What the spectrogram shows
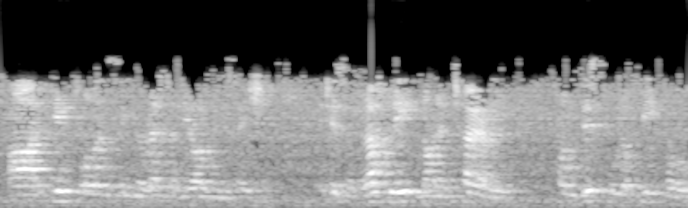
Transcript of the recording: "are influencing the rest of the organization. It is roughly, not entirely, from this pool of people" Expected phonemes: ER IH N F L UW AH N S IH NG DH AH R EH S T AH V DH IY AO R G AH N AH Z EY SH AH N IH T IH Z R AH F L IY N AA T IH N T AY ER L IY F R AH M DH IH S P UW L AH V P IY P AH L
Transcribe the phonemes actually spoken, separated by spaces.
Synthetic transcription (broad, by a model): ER IH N F L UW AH N S IH NG DH AH R EH S T AH V DH IY AO R G AH N AH Z EY SH AH N IH T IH Z R AH F L IY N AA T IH T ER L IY F R AH M DH IH S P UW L AH V P IY P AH L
